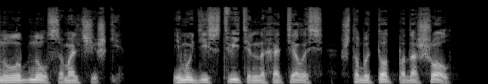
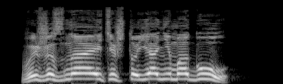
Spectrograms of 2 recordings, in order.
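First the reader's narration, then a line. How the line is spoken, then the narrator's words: Shouted. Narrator (Russian): крикнул Ишмаэль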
